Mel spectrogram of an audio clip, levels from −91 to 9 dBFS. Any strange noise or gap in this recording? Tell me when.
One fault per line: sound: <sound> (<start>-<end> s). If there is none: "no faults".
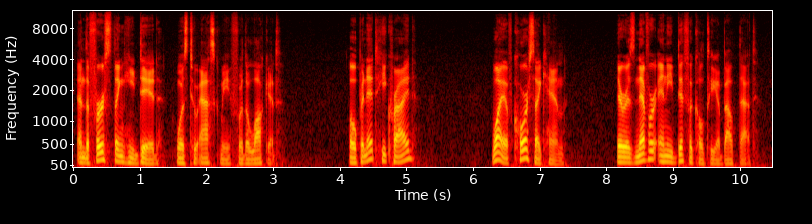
no faults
